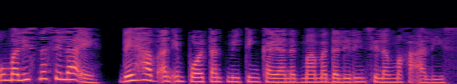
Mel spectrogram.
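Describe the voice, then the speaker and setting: A woman voicing a kind grown man who is gentle and apologetic with children in an audio romance story. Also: lowish voice, a little fast, breathy edge, no echo, muffled recording.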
